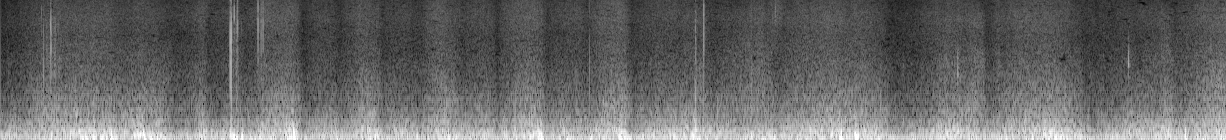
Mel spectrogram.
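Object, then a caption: Synthetic fur microphone windscreen. A soft, grey, fluffy synthetic-fur microphone windscreen is rubbed, squeezed and plucked with long acrylic nails and the fingertips of both hands. The result is a steady, muffled, deep rumbling rustle, broken by a few brief, sharper taps and plucks.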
